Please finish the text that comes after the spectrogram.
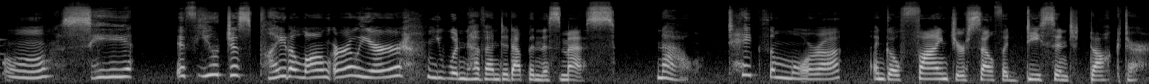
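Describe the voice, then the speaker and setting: A woman's voice: high voice, slow pace, slight background noise. An actress playing a breezy, self-assured, streetwise young woman in a video game, talking in a casual, teasing, slangy way. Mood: cocky, unbothered. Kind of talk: video game character acting.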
